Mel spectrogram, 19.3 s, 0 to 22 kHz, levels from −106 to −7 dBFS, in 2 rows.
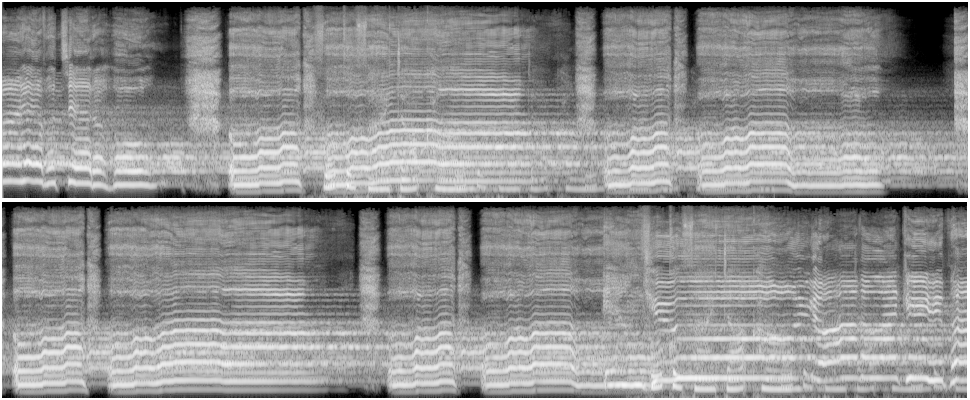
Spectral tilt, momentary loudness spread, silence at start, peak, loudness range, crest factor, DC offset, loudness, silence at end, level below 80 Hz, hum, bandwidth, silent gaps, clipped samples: -2.5 dB/octave; 7 LU; 0 s; 0 dBFS; 3 LU; 14 dB; under 0.1%; -15 LUFS; 0 s; -60 dBFS; none; over 20 kHz; none; under 0.1%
